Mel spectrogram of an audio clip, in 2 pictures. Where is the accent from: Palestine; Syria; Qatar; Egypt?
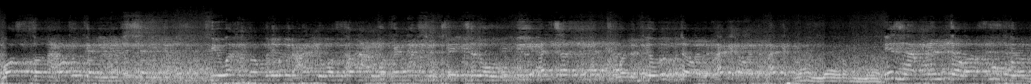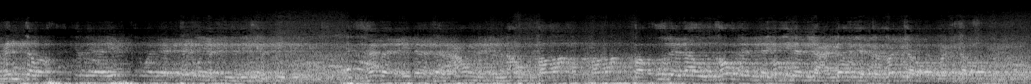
Egypt; احنا بنسميها في البلد عندنا في مصر عنده قليطه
